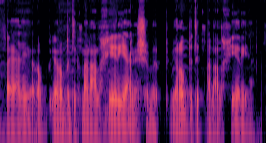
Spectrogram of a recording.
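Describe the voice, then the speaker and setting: Egyptian man, rapid-fire game commentary, cheers on his players, warm mellow tone, faint music underneath. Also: low-pitched, creaky, dull audio. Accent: Egyptian Arabic. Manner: excitable, chatty, cheers on players by nickname. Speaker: gaming YouTuber. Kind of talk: live gameplay commentary.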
